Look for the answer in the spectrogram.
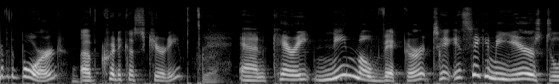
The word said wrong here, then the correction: Nemovicher: Did I do it right? – No. – See? Even then. – It's Nemovicher. – Nemovicher. Okay. Right.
